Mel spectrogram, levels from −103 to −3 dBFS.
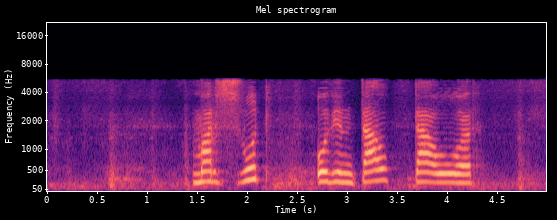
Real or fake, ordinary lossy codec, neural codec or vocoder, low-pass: fake; AAC, 48 kbps; codec, 16 kHz, 1.1 kbps, Voila-Tokenizer; 5.4 kHz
